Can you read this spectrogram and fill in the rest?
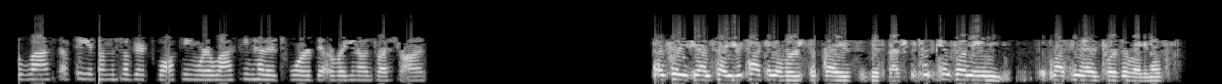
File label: Mutual Aid-Intersystem Interop B, scanner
